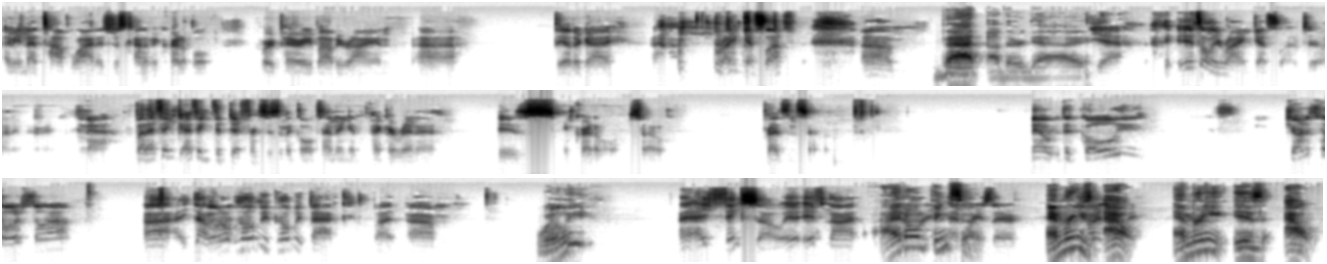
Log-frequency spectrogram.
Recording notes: The sound quality isn't the best this week. We had recording issues and had to settle for a backup recording, which we're lucky we had at all.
